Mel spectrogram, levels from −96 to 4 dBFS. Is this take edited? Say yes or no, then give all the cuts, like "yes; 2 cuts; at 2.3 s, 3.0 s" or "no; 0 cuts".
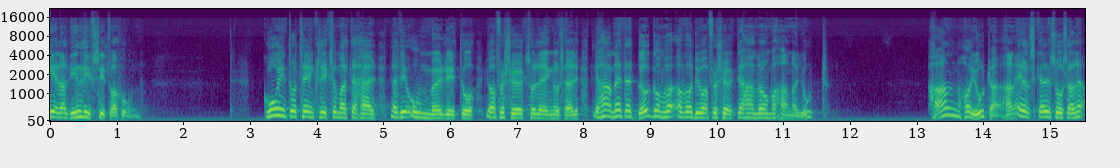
no; 0 cuts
